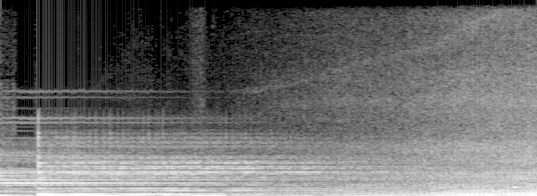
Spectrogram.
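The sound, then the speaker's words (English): A school bus engine on a students' field trip in the Hyde Park neighborhood of Augusta rumbles, starting with a sudden loud burst and then idling in a deep, steady drone that swells slightly toward the end. No voices. “Get in the bus! We're coming.”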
